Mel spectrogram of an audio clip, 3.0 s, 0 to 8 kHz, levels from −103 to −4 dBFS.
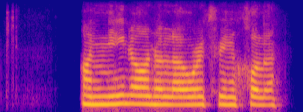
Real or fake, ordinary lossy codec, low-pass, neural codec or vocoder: fake; Opus, 16 kbps; 7.2 kHz; codec, 44.1 kHz, 3.4 kbps, Pupu-Codec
